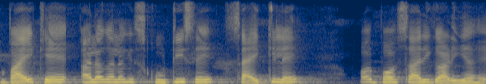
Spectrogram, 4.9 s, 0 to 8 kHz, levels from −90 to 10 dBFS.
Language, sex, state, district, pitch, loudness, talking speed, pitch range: Hindi, female, Chhattisgarh, Rajnandgaon, 230 Hz, -16 LUFS, 150 wpm, 215-240 Hz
